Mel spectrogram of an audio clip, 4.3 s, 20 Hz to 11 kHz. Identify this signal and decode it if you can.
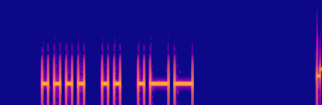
Morse code, heard as a keyed tone, about 15 wpm, 700 Hz. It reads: HIW
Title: Three Challenging Letter-Number Combinations 15wpm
